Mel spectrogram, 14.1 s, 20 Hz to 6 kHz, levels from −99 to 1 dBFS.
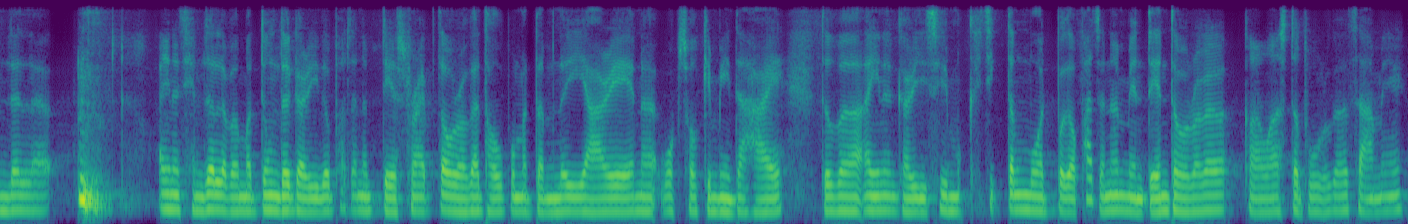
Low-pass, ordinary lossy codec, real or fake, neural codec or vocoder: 5.4 kHz; none; fake; codec, 16 kHz, 1 kbps, X-Codec, HuBERT features, trained on LibriSpeech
